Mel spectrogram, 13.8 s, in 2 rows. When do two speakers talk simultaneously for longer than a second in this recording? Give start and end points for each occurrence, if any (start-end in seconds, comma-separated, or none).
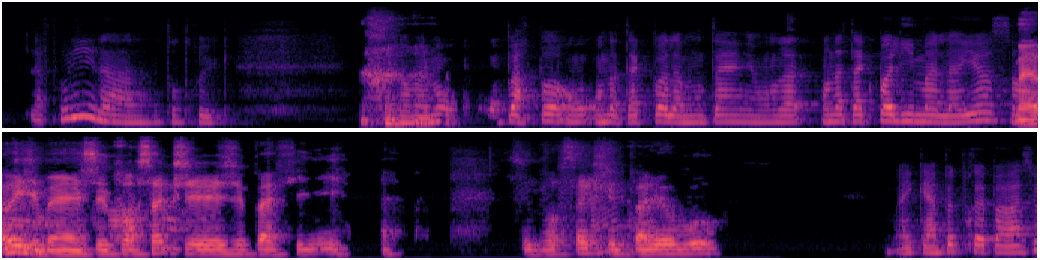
6.7-8.1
